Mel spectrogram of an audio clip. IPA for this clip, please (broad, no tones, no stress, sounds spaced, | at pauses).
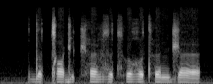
d ʌ ǀ ɑ ɡ i t͡ʃʰ æ v z ʊ t͡sʰ u ʁʷ ʌ tʰ ə n d͡ʒ æ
